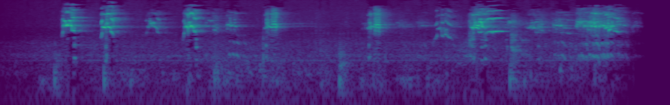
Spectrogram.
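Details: Australian king parrot (Alisterus scapularis) giving harsh, high, scratchy squawks, about eight short bursts at an uneven pace over six seconds.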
